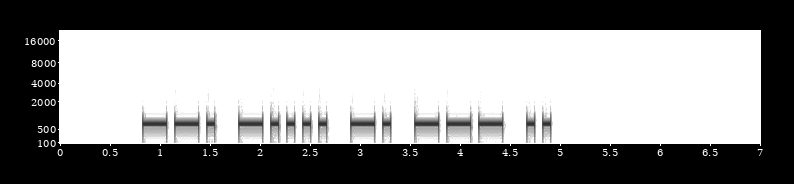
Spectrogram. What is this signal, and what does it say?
Morse code, heard as a keyed tone, about 15 wpm, 700 Hz. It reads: G6NOI
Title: DXCC-100 Call Signs - 5 Characters - Repeated 3x - 15wpm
